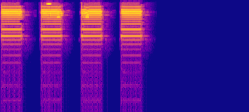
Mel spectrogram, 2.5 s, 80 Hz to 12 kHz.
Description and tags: BeepBeepBeep (Technology)
Using a phone and recording an beeping error from a "Citizen" Thermal-Temperature Scanning Kiosk. This Unique sound effect depicting 4 repeating beeps can be used to depict part of a background ambience for a computer room, Sci-Fi Laboratory, or a control room.
Recorded using a Samsung Galaxy Edge 7 and edited with Cakewalk by Bandlab. Enjoy!
Machinery, Computer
